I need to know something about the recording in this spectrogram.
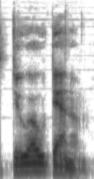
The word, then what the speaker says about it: duodenum: for those with you the first one is duodenum d-u-o-d-e-n-u-m duodenum the second and middle section is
